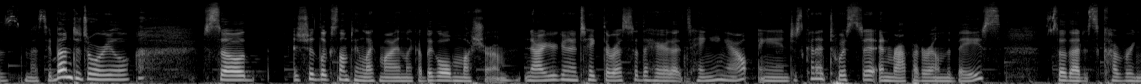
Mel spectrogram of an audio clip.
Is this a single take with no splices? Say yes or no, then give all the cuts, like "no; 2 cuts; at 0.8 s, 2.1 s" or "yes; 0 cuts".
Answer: no; 2 cuts; at 4.9 s, 8.9 s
